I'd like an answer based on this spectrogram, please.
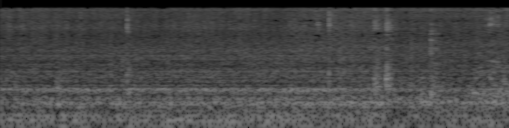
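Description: Steady roar of a commercial wok stove, over which a metal ladle scrapes and taps against a steel wok a few times as fried rice is stirred.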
